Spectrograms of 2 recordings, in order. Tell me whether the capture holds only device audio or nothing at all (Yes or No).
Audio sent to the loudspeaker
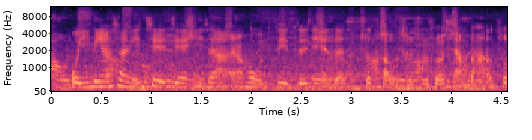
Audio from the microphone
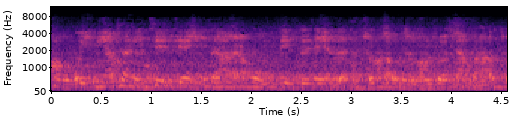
Yes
